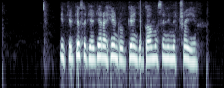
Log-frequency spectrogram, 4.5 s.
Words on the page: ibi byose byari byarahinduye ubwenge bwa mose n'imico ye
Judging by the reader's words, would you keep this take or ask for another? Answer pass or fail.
fail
